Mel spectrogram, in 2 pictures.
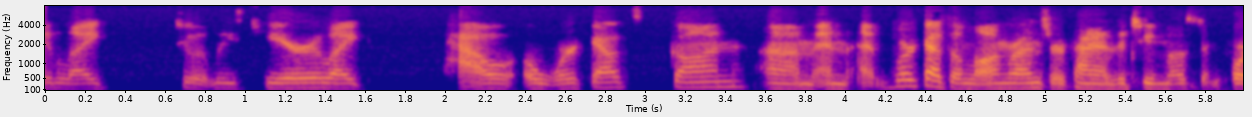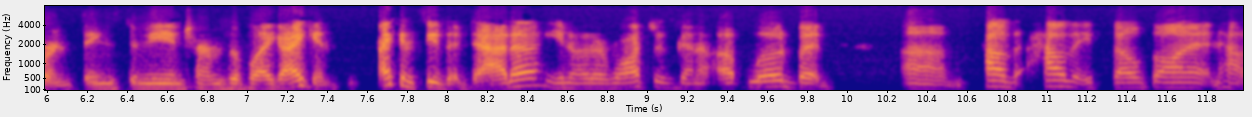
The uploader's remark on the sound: This conversation is from an IG live I hosted.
